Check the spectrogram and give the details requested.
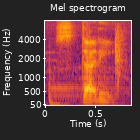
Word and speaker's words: study: Ejemplo, study, en inglés americano se pronuncia study, study, con el sonido ari, ari, como si tuviera una R en medio.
